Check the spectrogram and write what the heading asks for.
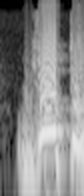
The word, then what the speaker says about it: জ্যোতি: এ ধতি বলেছে জ্যতি। জফলা আছে না? কিন্তু উচ্চারণ হচ্ছে না।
